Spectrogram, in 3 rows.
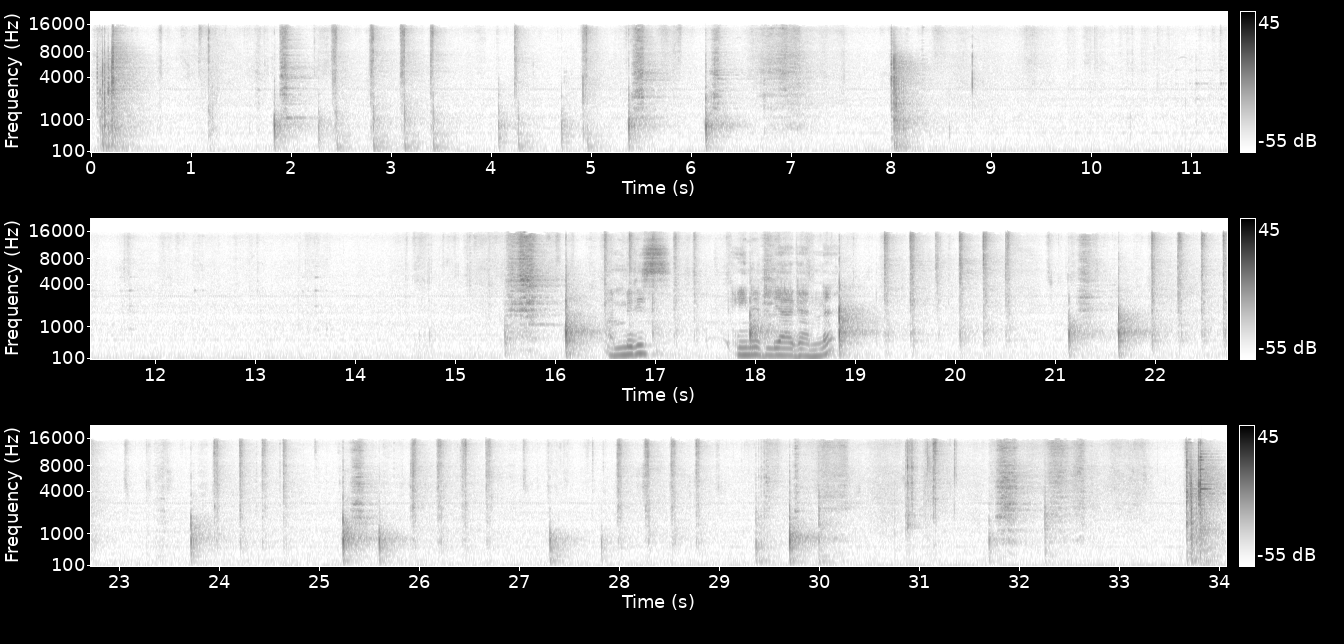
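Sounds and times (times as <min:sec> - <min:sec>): knife chopping on plastic board: 0:01.8 - 0:06.4, 0:23.7 - 0:24.5, 0:25.2 - 0:26.6.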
